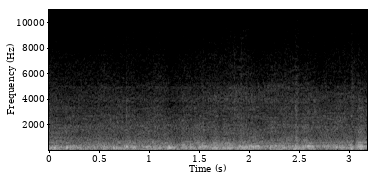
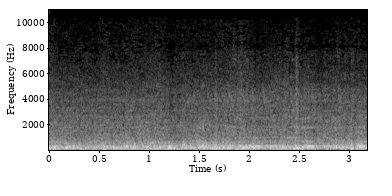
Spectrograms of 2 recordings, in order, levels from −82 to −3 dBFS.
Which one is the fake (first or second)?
first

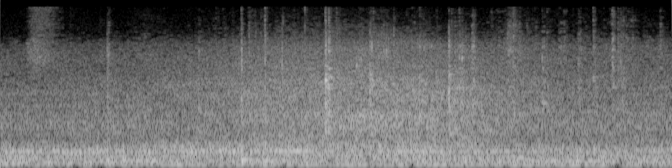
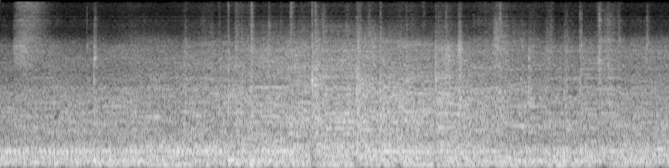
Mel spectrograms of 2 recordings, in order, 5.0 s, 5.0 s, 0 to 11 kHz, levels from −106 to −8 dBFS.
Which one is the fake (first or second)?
second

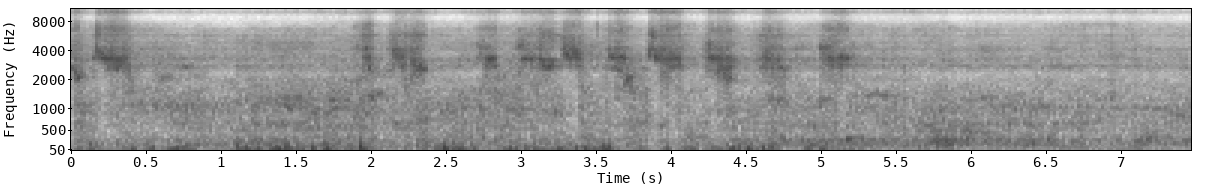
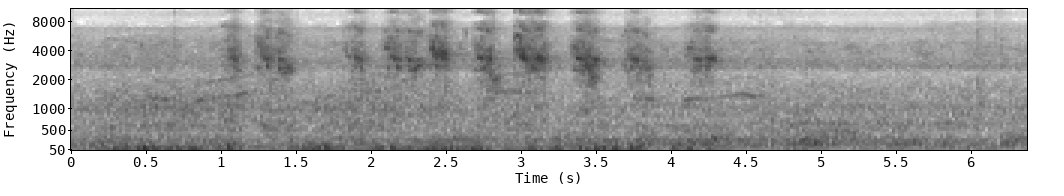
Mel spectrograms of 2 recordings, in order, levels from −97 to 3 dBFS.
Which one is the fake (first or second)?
first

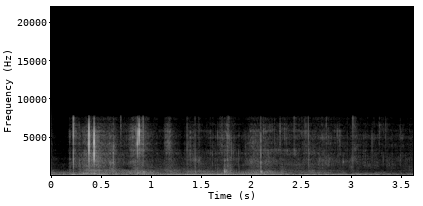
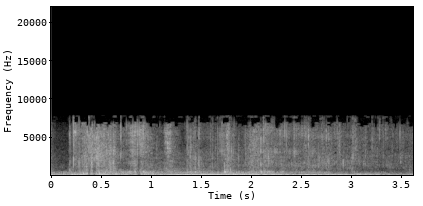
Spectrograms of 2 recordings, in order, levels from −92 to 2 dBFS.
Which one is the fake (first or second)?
first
